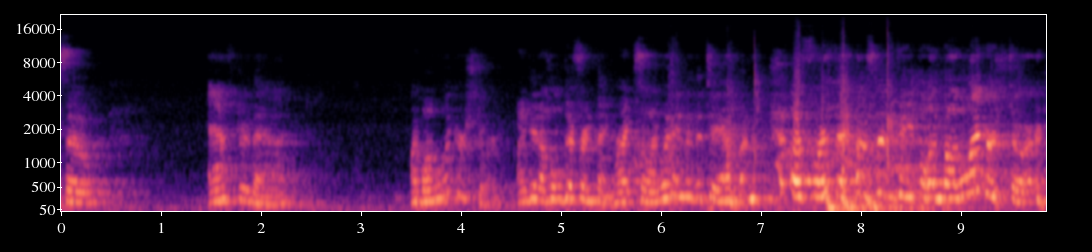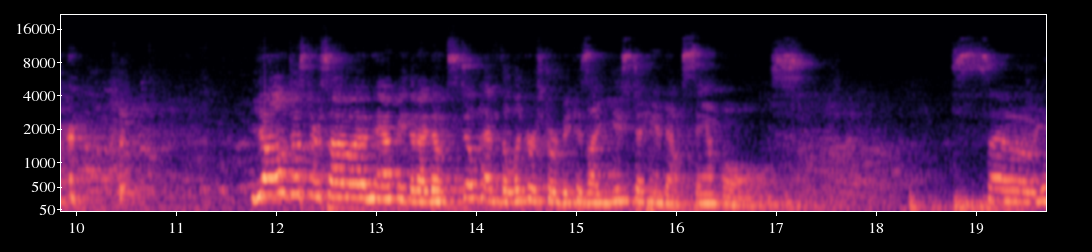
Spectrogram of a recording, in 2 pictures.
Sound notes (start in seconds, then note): 10.3 audience laughter; 17.2 audience "aww"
